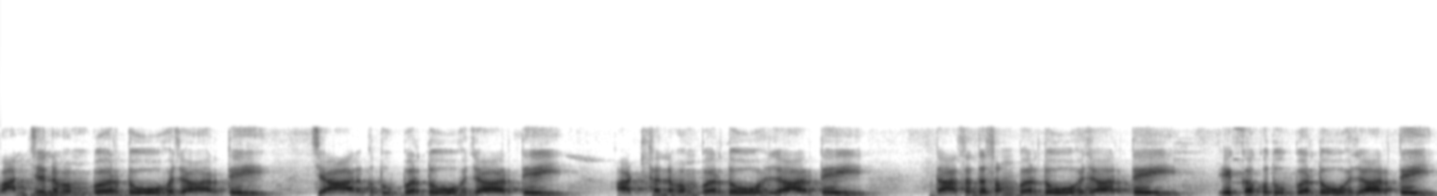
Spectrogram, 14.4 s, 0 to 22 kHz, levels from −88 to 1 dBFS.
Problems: constant background noise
